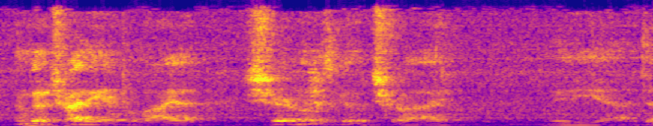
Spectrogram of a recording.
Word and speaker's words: ampalaya: We have got some fried and sauteed ampalaya. I say ampalaya, but it's say Ampalaya. Ampalaya. Oh, I said it right.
